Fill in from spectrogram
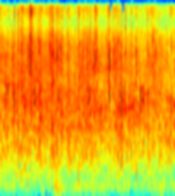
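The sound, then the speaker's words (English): An audience claps steadily, a dense wash of many hands with no individual beats standing out, sustained at an even loudness for the whole stretch. “Yeah, you can clap.”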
